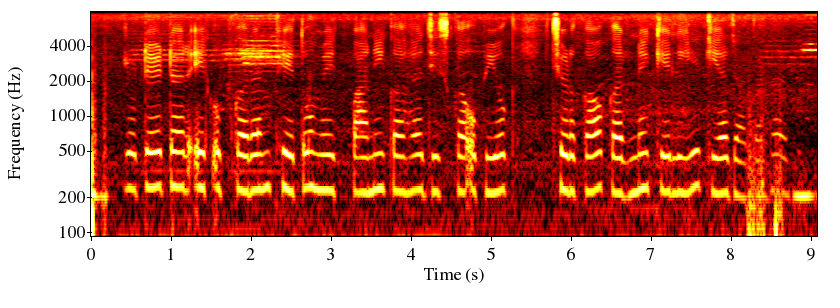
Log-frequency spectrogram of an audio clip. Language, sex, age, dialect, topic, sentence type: Hindi, female, 18-24, Hindustani Malvi Khadi Boli, agriculture, statement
